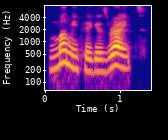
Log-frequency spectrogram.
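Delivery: usual speaking voice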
